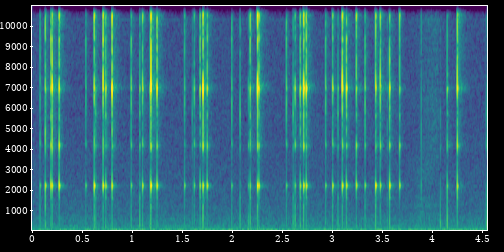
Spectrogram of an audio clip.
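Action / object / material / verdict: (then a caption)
tap / glass candle jar / glass / none. Long painted nails tap quickly and irregularly on a clear glass jar filled with green wax candle, recorded over an earbud mic. Each tap is a sharp, bright click with a brief high glassy ping that dies away almost at once, over a faint background hiss.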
